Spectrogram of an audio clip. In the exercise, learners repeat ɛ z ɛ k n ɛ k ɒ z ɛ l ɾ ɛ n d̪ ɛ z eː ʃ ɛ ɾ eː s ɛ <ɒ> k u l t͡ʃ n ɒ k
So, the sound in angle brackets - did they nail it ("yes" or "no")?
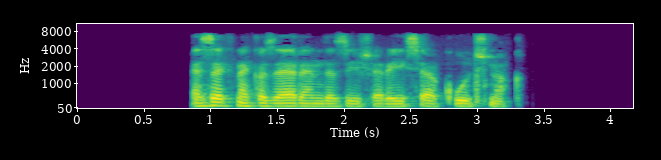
yes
